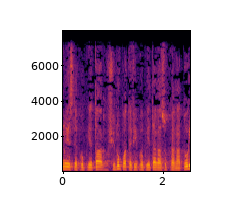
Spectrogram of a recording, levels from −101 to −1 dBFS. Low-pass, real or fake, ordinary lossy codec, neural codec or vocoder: 7.2 kHz; real; none; none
